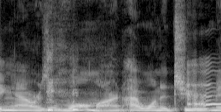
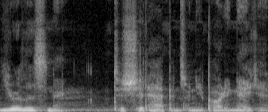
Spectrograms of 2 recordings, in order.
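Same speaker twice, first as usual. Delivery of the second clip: soft, alluring, sultry voice; 5 semitones lower, 8 dB quieter than usual. Demonstrating how to say the show's intro line, sultry voice. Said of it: "All just sultry, not low, but like sultry".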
